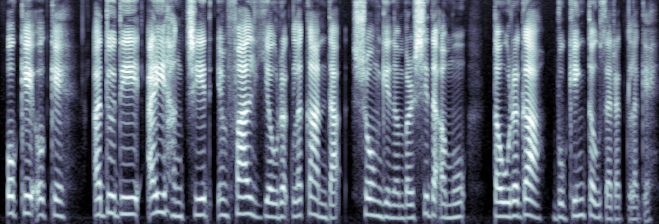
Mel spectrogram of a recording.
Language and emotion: Manipuri, neutral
